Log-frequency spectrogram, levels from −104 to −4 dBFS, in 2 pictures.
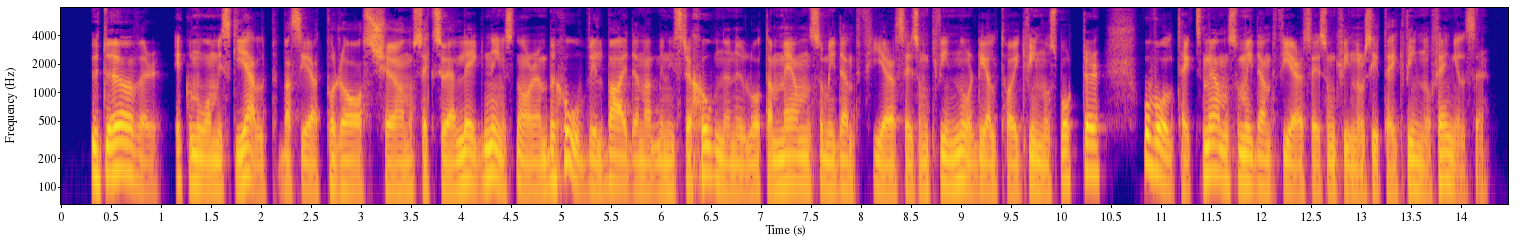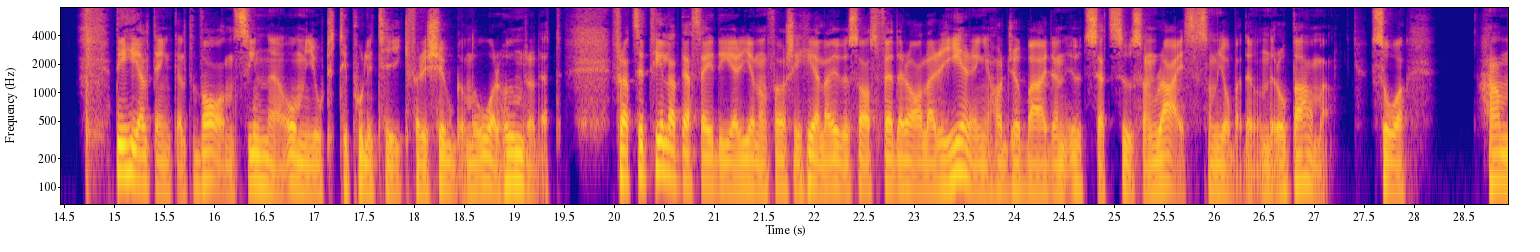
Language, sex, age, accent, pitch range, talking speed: English, male, 30-49, Swedish, 90-110 Hz, 150 wpm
